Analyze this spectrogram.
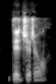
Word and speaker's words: digital: like rounding around so the word digital is actually a little strange because usually it would say but for this word we say j yeah for this one we say digital which is unusual because that doesn't normally happen with g but in most cases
